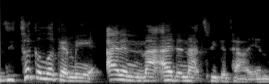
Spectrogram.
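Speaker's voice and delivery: ordinary talk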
